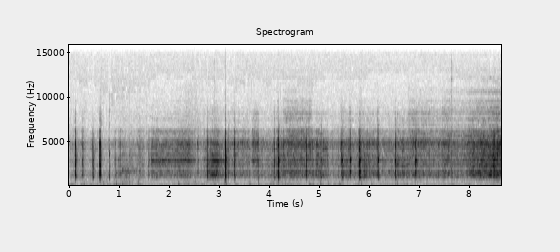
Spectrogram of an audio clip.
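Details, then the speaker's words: Small battery radio, previously completely dead, gives only crackly hiss with random pops and ticks but won't pick up the local station; a broken main negative battery wire to the on-off switch pin was found, to be resoldered. "You can hear the static and stuff, but it doesn't seem to be picking up the station that's right here in town."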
